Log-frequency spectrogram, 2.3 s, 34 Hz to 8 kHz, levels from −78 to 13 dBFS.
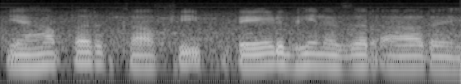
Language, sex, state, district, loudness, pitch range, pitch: Hindi, male, Chandigarh, Chandigarh, -16 LUFS, 110-125 Hz, 115 Hz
